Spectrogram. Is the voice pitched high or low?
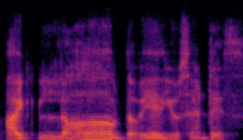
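low. The voice is pitched lower throughout.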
